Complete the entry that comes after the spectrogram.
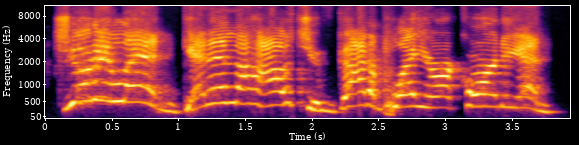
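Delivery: high, insistent mock call; mother calling out. Mother orders daughter in to practice accordion, high calling-out voice.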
